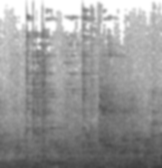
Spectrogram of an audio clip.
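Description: A few light clinks of metal cocktail tools and glassware as a bartender finishes straining a cocktail, over the steady chatter of a busy bar.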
